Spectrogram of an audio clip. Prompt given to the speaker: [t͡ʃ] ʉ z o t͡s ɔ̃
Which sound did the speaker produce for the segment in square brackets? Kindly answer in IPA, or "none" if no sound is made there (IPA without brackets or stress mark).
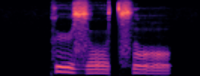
k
